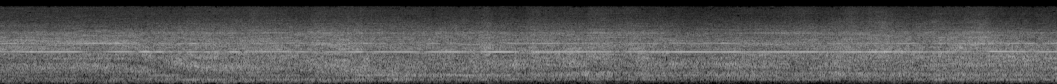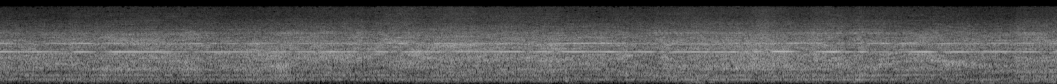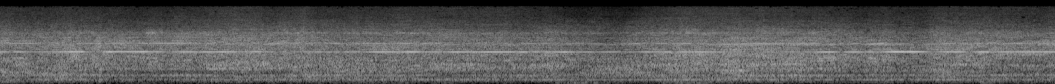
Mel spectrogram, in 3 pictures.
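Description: Leaf blower running steadily through the van's interior, blowing out dust and debris, with a constant high whine over the rush of air.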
